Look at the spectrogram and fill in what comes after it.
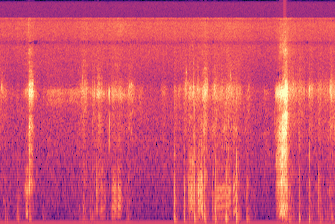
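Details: Yorkshire terrier (Canis familiaris), whines and yips.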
